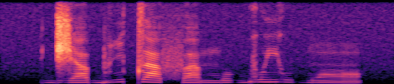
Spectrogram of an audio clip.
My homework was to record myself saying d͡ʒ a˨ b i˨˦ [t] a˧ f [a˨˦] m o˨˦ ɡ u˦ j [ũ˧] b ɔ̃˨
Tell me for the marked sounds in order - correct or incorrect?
correct, incorrect: a˨, incorrect: u˧

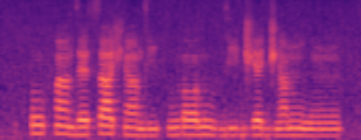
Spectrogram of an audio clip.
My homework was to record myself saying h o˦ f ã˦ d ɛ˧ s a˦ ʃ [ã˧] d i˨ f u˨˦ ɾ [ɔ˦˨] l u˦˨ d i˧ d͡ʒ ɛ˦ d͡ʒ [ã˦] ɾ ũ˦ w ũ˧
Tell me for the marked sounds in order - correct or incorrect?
correct, incorrect: ɔ˦, correct

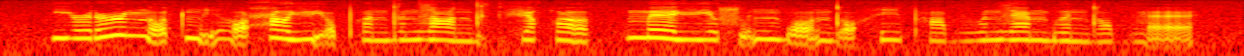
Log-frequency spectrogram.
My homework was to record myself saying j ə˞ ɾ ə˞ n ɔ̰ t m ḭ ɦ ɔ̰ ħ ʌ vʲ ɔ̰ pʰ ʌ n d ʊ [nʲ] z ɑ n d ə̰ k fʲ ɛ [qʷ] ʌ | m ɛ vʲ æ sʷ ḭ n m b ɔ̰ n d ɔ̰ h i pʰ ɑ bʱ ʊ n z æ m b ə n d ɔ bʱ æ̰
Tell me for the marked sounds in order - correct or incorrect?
incorrect: n, correct

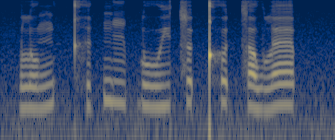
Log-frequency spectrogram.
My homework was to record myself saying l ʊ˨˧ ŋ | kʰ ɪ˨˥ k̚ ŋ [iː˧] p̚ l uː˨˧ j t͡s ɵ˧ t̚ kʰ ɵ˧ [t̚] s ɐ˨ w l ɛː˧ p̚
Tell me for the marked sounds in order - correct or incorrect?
correct, correct

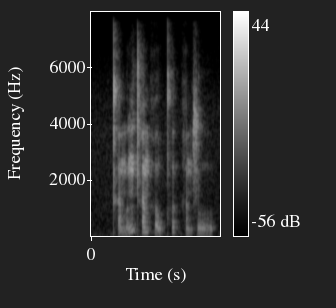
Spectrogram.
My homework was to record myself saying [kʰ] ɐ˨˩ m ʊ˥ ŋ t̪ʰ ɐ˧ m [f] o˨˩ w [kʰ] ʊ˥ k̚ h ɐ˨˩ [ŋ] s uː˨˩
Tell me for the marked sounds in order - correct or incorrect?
correct, incorrect: h, correct, incorrect: m

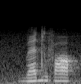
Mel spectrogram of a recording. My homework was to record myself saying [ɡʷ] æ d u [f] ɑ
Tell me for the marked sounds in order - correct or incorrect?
incorrect: b, correct

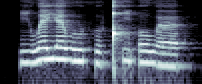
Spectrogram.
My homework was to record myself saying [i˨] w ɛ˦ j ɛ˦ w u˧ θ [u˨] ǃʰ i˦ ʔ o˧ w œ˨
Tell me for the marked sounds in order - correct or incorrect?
correct, correct

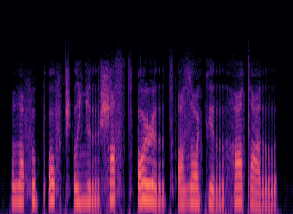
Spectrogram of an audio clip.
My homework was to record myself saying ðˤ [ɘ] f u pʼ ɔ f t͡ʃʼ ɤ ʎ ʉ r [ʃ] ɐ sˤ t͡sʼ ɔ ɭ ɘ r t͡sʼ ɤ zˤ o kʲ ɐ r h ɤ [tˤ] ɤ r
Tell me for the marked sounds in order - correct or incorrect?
correct, correct, correct

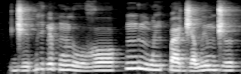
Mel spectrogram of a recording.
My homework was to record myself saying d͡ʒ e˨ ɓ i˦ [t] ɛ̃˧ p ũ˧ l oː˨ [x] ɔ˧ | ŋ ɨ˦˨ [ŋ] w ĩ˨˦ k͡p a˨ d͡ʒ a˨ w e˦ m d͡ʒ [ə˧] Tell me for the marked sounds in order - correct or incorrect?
incorrect: ɗ, incorrect: ɣ, correct, correct

